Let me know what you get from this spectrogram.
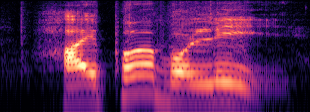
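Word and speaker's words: hyperbole: 하이퍼볼리. 하이퍼볼이라고 읽지 않고 하이퍼볼리라고 읽습니다. 그게 영어예요.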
